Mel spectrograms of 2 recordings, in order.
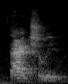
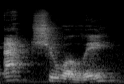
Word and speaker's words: actually: just say actually actually actually both are are fine I recommend you say actually Four syllables very quick but four syllables but many Americans will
